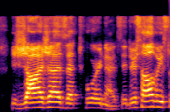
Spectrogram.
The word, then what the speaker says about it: Zsazsa Zaturnnah: How do you pronounce it? Zsazsa Zaturnnah. Zsazsa Zaturnnah.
